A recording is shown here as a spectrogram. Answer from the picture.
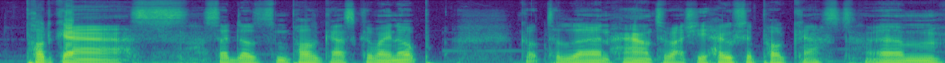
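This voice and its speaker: Over music in the background, a man with an English accent speaks at a medium pitch with fairly even intonation. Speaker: gaming and vlog YouTuber. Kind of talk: casual vlog monologue. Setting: home with video background. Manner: fast; stumbles over words.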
